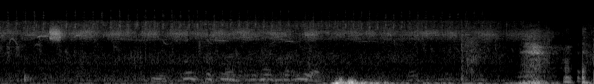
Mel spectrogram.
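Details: Many cicadas (chicharras) fly and call in large numbers on a trail to the Salto de La Leona waterfall near Salamanca, Chile. Their unbroken, shrill buzz holds level, with quiet voices beneath and a couple of handling thumps near the end.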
